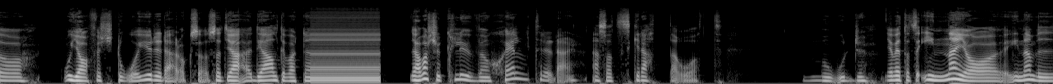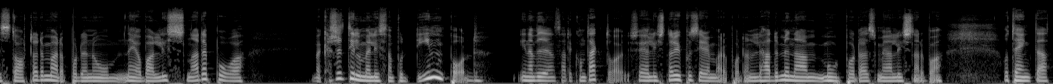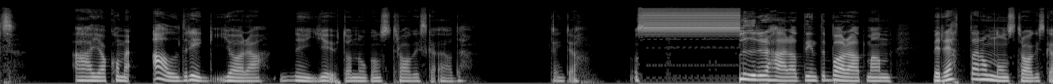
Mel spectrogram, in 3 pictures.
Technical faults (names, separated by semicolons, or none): system hang loop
